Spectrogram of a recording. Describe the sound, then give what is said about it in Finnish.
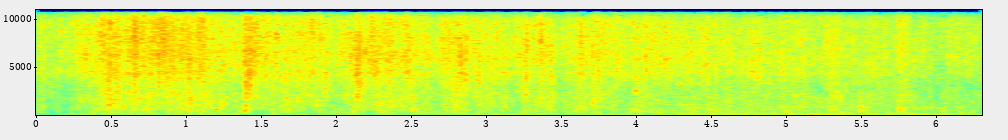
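Strong wind roars steadily across the microphone while waves wash and splash against a moving sailboat on the Archipelago Sea after leaving Aspö, under a strong wind warning, with wind rising to 12 metres per second and waves building; a loud, continuous rushing with no voices. “Lähdettyämme Aspöstä tuuli yltyikin 12 metrin sekunnissa ja aallokko nousi.”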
